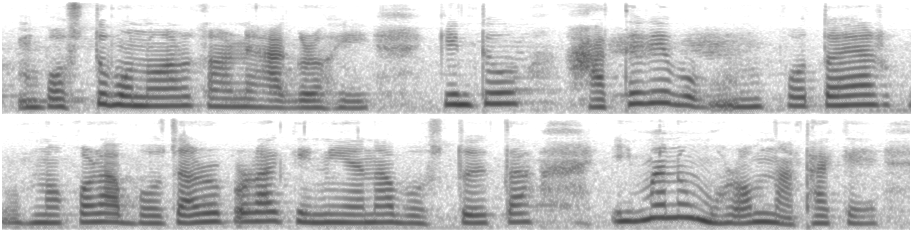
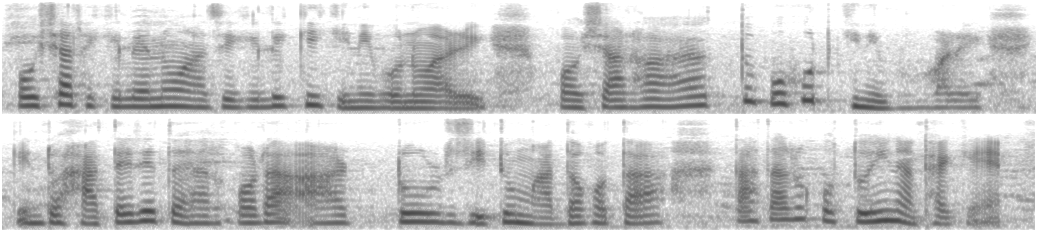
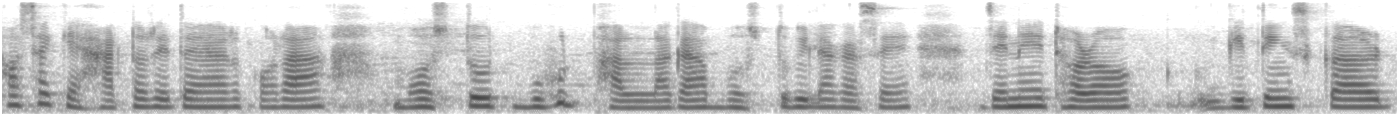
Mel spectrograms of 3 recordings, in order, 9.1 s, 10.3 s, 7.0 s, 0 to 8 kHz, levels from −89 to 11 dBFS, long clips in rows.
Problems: none marked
